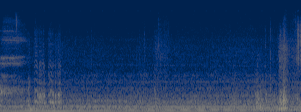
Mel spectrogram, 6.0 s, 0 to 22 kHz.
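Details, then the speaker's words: Nissan Elgrand E51 after replacing worn front anti-roll bar drop links, test drive over a bump that always triggered the knock: only even road hum and tyre rumble, no clunk, quiet front suspension. "yep it's cured there's a little bump there that always triggers the noise and in a significant manner so we can assume we done"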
